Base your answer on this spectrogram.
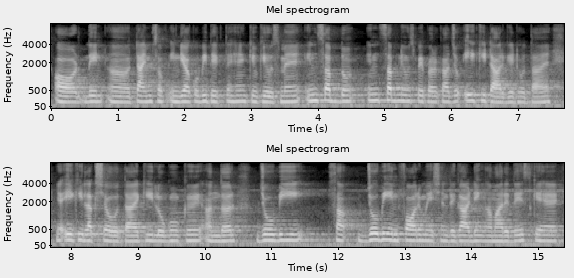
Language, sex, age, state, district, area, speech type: Hindi, female, 18-30, Rajasthan, Jodhpur, urban, spontaneous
